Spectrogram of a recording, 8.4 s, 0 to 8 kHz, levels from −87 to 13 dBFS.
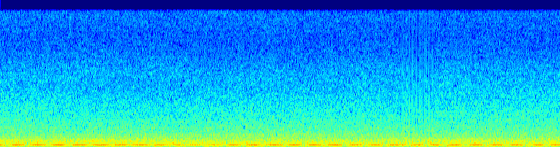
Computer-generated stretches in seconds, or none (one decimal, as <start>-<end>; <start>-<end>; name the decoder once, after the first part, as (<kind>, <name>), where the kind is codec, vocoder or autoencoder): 6.0-6.5 (vocoder, BigVGAN v2)

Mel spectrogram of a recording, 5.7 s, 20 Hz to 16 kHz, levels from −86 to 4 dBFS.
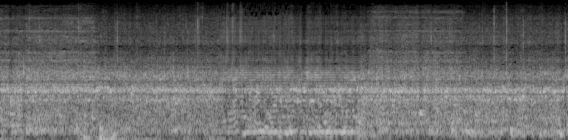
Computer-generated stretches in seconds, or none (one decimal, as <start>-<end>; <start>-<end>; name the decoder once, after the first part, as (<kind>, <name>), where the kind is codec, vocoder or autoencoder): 2.2-3.6 (vocoder, BigVGAN v2)

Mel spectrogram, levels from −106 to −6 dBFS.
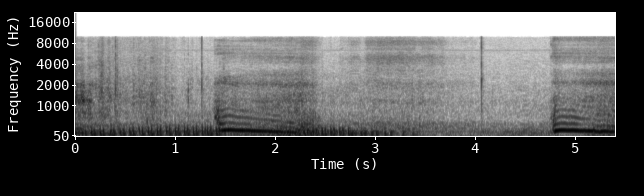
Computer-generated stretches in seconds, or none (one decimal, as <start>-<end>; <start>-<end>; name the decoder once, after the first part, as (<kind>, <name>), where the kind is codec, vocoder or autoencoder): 0.0-1.3 (vocoder, BigVGAN v2); 4.5-5.4

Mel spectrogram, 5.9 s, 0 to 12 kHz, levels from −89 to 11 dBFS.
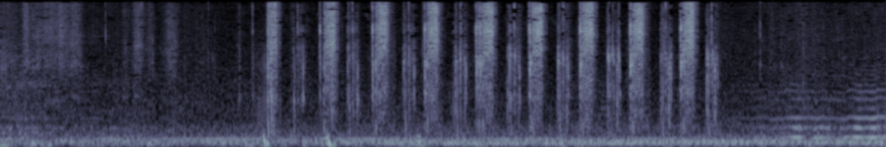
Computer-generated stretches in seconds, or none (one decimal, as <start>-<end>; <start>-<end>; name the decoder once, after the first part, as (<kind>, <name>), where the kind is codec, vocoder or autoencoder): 3.2-5.5 (vocoder, BigVGAN v2)

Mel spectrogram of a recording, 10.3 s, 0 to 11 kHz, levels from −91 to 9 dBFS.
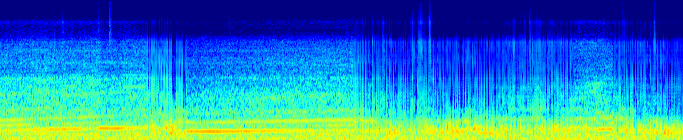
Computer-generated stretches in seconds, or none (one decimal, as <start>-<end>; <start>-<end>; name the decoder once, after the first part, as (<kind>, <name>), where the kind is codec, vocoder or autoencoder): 2.2-2.8 (vocoder, BigVGAN v2); 5.3-8.6; 9.2-10.3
